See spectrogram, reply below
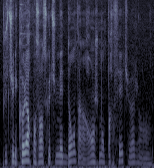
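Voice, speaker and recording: A man's voice: medium pitch, racing, vocal fry, background noise. A young man giving casual gameplay commentary as a video host, using colloquial street slang and swearing.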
